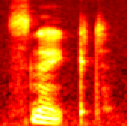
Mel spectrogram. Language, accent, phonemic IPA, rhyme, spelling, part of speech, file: English, UK, /sneɪkt/, -eɪkt, snaked, verb, En-uk-snaked.ogg
- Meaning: simple past and past participle of snake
